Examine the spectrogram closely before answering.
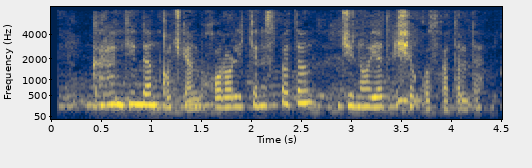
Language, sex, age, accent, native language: Uzbek, female, under 19, Qashqadaryo, Uzbek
